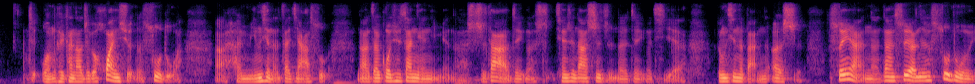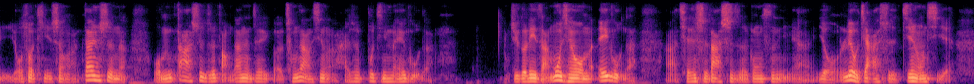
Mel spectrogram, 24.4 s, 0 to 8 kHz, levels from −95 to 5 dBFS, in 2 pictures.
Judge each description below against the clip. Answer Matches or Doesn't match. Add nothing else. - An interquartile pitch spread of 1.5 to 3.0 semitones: Matches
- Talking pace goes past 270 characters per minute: Matches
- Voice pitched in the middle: Doesn't match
